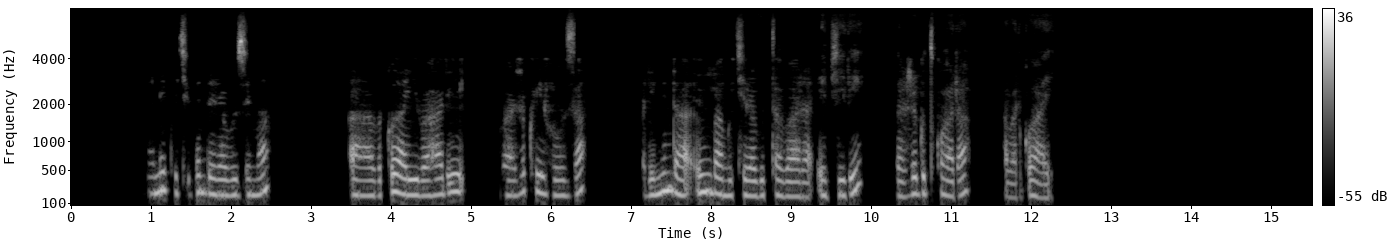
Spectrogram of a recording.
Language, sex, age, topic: Kinyarwanda, female, 25-35, government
